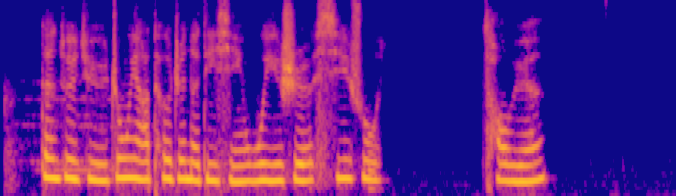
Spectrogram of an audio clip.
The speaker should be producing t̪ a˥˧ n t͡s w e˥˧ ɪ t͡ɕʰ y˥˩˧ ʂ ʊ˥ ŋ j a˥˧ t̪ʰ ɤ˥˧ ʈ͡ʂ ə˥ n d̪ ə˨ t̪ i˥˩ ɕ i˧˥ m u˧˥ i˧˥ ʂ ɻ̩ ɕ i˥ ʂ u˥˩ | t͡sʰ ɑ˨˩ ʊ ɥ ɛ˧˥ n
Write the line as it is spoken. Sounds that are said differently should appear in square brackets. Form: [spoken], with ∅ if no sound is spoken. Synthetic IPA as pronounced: t̪ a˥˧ n t͡s w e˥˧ ɪ [t͡ɕ] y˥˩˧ [ʈ͡ʂ] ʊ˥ ŋ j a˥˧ t̪ʰ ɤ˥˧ ʈ͡ʂ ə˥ n d̪ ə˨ t̪ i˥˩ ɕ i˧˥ [ŋ] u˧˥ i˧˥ ʂ ɻ̩ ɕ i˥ ʂ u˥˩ | t͡sʰ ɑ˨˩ ʊ ɥ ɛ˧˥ n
